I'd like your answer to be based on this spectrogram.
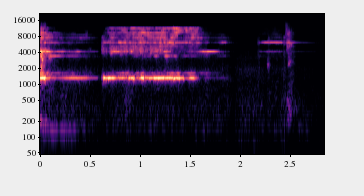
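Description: A telephone rings indoors during a live stream, with two long electronic trills followed by the start of a third, moderately loud and heard alone with no talking over it.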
